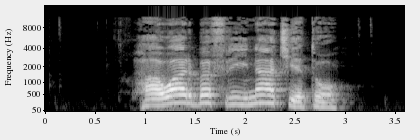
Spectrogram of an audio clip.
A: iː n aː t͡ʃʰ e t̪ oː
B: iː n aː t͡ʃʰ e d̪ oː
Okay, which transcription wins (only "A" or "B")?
A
